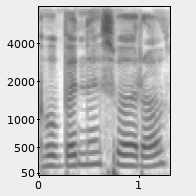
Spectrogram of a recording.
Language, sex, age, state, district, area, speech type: Odia, female, 60+, Odisha, Ganjam, urban, spontaneous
